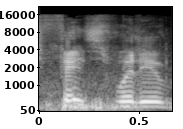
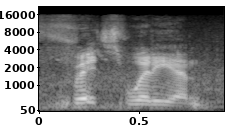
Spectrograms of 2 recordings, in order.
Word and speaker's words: Fitzwilliam: to Fitzwilliam so this is Fitzwilliam rally station yes I've said it right this time not Fritz William now in the previous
